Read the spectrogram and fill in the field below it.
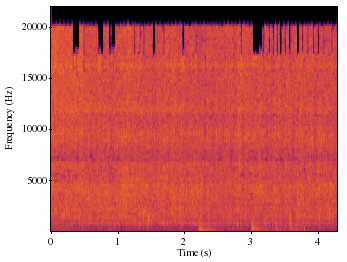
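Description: Cauliflower florets, soaked in salt and turmeric water, fry in a pan with a loud, continuous sizzle and crackle, a few soft knocks of stirring breaking through the hiss.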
